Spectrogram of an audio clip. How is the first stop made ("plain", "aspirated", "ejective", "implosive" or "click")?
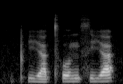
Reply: aspirated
